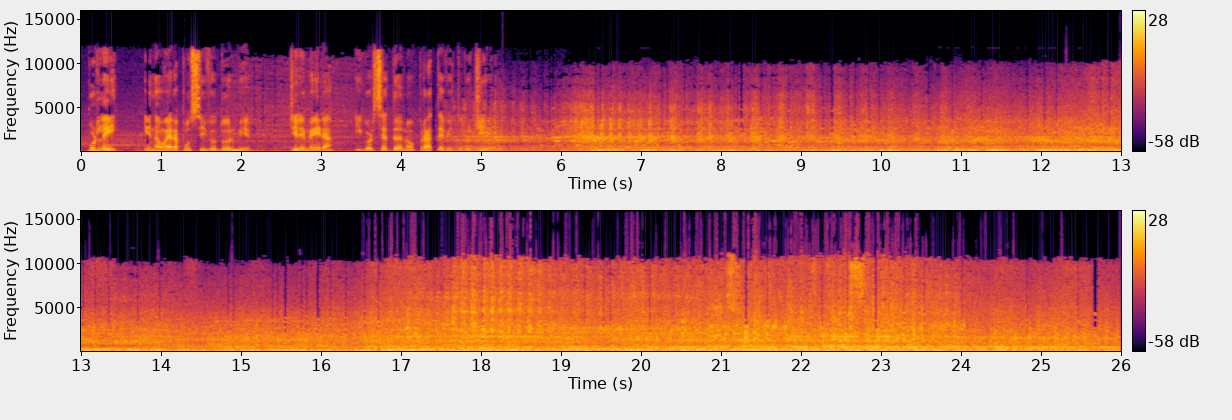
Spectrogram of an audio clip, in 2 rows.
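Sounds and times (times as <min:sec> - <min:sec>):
street din: 0:00.0 - 0:26.0
vehicle engines at high revs: 0:00.0 - 0:26.0.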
